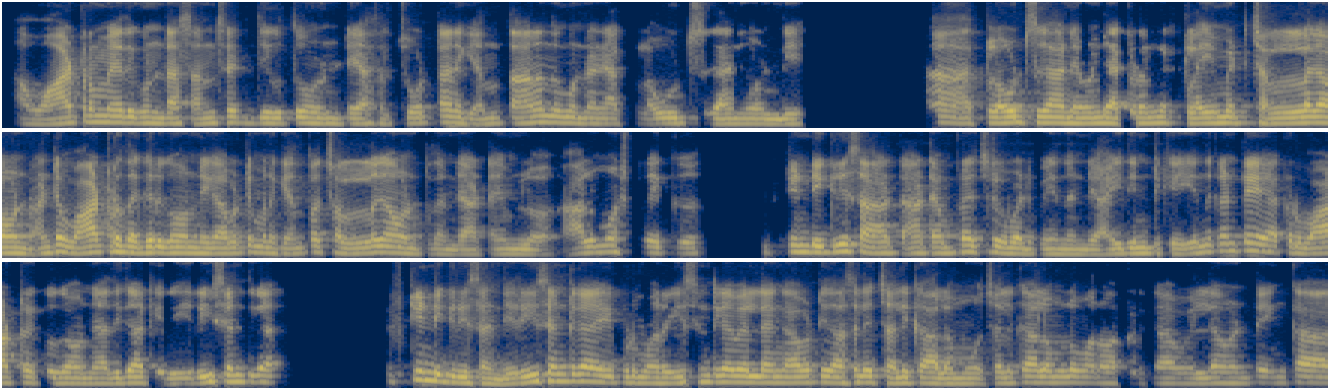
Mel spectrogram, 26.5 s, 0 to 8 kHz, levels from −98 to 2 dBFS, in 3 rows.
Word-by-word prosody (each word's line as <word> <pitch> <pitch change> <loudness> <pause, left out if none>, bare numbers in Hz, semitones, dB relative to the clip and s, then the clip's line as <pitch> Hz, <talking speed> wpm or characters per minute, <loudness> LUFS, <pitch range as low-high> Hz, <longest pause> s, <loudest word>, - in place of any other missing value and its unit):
ఆ - - -9
water 135 +7 +1
మీదగుండా 135 -3 +2
sunset 130 +3 -3
దిగుతూ 125 +1 -1 0.2
ఉంటే 120 0 -4
అసలు 120 -2 -12
చూడటానికి 130 -1 -1
ఎంత 125 +1 -8
ఆనందంగా 145 -2 0
ఉండండి. 120 -1 -3
ఆ - - -25
క్లౌడ్స్ 125 +2 -3
కానివ్వండి 115 -1 -2 1.0
ఆ! - - +1 0.3
క్లౌడ్స్ 135 +1 +3
కానివ్వండి 130 -1 +2
అక్కడున్న 130 +1 -2
క్లైమేట్ 130 +2 +1
చల్లగా 130 +3 +4
ఉంట 130 -4 0
అంటే 150 +5 +4
వాటర్ 150 +4 +4
దగ్గరగా 135 0 +3
ఉన్నాయి 130 -1 +1
కాబట్టి 130 +4 -2
మనకు 125 -2 -3
ఎంతో 125 +5 -4
చల్లగా 135 +3 +2
ఉంటుందండి 110 -2 -7
ఆ - - -3
టైమ్‌లో 110 -1 -4 0.2
ఆల్‌మోస్ట్ 155 +3 -3
లైక్ 135 0 -5 0.6
15 155 +2 -1
డిగ్రీస్ 160 +3 +3
ఆ - - +1
ట్ - - -13
ఆ - - 0
టెంపరేచర్‌కి 145 +2 0
పడిపోయిందండి 110 -2 -3
5కి 125 0 -2
ఎందుకంటే 180 +5 0 0.2
అక్కడ 140 - -5
వాటర్ 135 +2 +1
ఎక్కువగా 130 -1 -2
ఉన్నాయి. 125 0 -2
అది 125 - -2
కాక 135 -1 +2
ఇది 120 0 -4
రీసెంట్‌గా 160 -1 +2 0.8
15 190 +4 +2
డిగ్రీస్ 140 -5 +2
అండి. 115 0 -1
రీసెంట్‌గా 170 +1 +4
ఇప్పుడు 140 -1 -4
మనం 130 0 0
రీసెంట్‌గా 155 +2 +1
వెళ్ళాం 145 -1 +4
కాబట్టి 145 +1 +1
ఇదసలే 145 +2 +2
చలికాలం. 130 -2 +1 0.2
చలికాలంలో 140 +2 -1
మనం 130 -1 -5
అక్కడికి 125 -1 -20 0.2
వెళ్ళామంటే 130 +2 -4
ఇంకా 145 +1 -1
130 Hz, 150 wpm, -24 LUFS, 125-145 Hz, 1.0 s, చల్లగా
